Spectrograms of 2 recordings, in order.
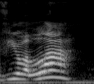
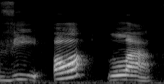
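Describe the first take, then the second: First: The stress is on the last syllable. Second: The stress is on the second-to-last syllable. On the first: The speaker calls it wrong. "seria a última sílaba tônica mais forte" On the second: The speaker calls it right. "a sílaba tônica mais forte é o O, que é a penúltima"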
